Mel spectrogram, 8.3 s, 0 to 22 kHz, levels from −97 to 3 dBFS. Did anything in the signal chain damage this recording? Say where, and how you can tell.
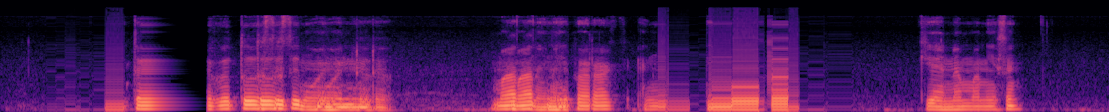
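Yes, a few spots, all in the playback and call side of the chain.

First, robotic sound from repeated short buffers at 0.36–0.93 s and again at 4.94–6.39 s, just before "ka ne". Both stretches collapse into a rigid 100 Hz buzz, which fits a 10 ms chunk being looped nearly nonstop. The likely cause is a starved driver or buffer stage replaying its last block.

Then a call audio freeze from 1.07 to 1.57 s. The sound hangs on as a fading buzz for about 480 ms, the last 80 ms going silent, then picks up exactly where it left off with nothing skipped. That's likely delayed packets on the network draining the jitter buffer.

There's also a doubled audio track from 1.87 to 4.26 s. A second full-band copy, at roughly the same level, trails about a tenth of a second behind. It has no decay or room colour and cuts in and out abruptly. That most likely comes from the signal being captured twice, with one path running slower.

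Last, a jitter buffer speed-up from 7.30 to 8.31 s, right after "ka ne". The sound rushes along at 145% speed with the pitch unchanged. That's the call processing trimming pitch-period slices, roughly half a second in total, to shrink an overfull buffer.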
